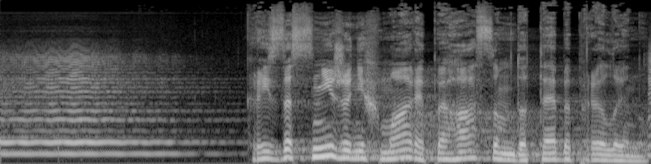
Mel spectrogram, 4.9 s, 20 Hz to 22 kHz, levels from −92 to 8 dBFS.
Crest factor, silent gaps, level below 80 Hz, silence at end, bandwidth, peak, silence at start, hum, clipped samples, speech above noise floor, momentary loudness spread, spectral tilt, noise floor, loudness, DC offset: 16 dB; none; -52 dBFS; 0 s; over 20 kHz; -4 dBFS; 0 s; none; under 0.1%; 25 dB; 14 LU; -4.5 dB/octave; -44 dBFS; -19 LUFS; under 0.1%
